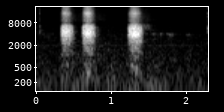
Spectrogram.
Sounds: Sniff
